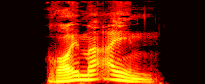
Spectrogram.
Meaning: inflection of einräumen: 1. first-person singular present 2. first/third-person singular subjunctive I 3. singular imperative
- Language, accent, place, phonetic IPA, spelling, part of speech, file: German, Germany, Berlin, [ˌʁɔɪ̯mə ˈaɪ̯n], räume ein, verb, De-räume ein.ogg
